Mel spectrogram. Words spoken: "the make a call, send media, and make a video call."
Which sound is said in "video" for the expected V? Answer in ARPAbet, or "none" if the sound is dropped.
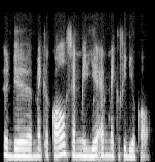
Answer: F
